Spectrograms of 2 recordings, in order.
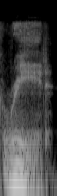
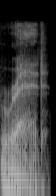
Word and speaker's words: read: read in the present is pronounced like read but in the past it's red mind blown and why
